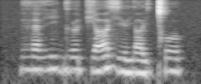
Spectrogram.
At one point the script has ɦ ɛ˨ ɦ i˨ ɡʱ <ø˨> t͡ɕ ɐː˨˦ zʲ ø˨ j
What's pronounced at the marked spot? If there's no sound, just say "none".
ø˨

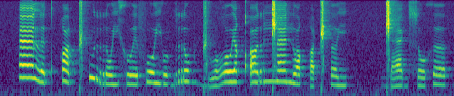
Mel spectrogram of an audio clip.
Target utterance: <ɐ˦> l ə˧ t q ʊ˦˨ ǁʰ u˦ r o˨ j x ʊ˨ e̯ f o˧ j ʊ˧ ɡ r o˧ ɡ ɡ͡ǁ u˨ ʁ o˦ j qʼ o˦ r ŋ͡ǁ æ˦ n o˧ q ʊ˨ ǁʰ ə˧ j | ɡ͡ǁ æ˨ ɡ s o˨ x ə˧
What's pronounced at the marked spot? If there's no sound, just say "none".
æ˦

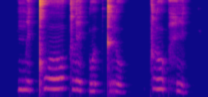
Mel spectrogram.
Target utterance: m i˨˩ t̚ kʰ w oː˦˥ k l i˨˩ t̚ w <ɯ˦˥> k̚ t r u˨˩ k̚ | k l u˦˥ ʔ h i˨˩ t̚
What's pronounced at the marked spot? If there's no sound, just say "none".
ɯ˨˩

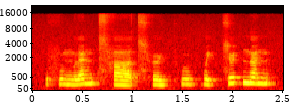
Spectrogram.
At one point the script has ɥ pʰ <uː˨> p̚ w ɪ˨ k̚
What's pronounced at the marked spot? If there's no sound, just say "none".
uː˨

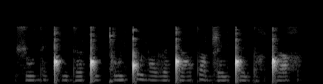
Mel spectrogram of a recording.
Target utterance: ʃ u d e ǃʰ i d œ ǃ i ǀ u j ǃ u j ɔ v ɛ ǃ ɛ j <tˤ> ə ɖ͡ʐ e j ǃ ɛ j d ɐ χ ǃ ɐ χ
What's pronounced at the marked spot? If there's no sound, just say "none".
tˤ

